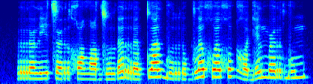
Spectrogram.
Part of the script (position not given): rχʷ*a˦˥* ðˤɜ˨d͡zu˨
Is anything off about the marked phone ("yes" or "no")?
yes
